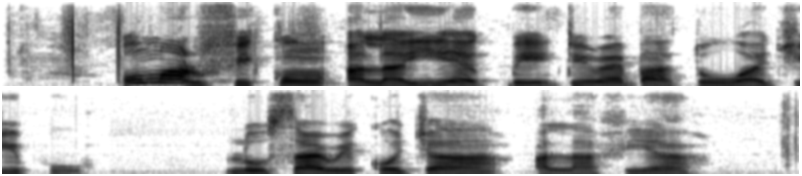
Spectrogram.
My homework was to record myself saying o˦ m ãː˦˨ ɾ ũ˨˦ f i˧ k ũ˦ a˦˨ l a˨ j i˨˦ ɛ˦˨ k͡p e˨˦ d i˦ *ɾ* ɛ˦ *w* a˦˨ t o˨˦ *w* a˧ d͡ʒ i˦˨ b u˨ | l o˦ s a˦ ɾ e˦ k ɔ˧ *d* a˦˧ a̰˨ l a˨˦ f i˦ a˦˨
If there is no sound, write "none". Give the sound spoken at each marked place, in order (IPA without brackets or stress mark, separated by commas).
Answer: ɾ, b, w, d͡ʒ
